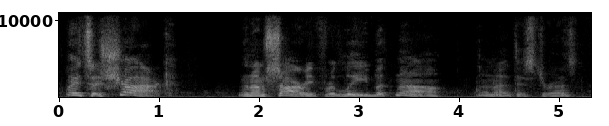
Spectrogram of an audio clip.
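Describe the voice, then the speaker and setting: An actor playing a bitter, boastful sixty-year-old ex-husband in a radio drama, defensive and blustering. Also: male voice, fairly high pitch, wildly swooping pitch, slow, fairly bright tone, a little hiss or hum, exaggerated voice. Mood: cool, unmoved.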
